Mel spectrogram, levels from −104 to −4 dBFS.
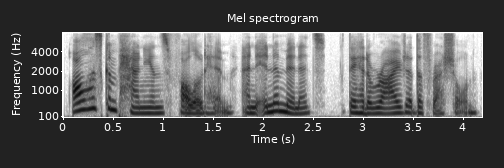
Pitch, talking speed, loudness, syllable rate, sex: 220 Hz, 215 wpm, -19 LUFS, 6.5 syllables/s, female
